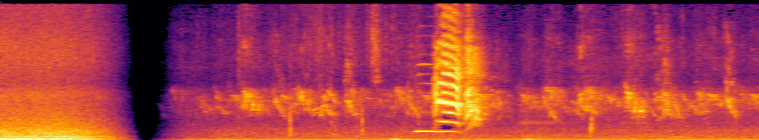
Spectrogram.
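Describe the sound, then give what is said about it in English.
A busy flock of birds squawks and chirps in an aviary at the back of the Robert Is Here fruit stand, with one louder, harsh squawk standing out among repeated bright calls over a low background hum. “In the back of Robert is here, there's an aviary with lots of birds in it.”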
